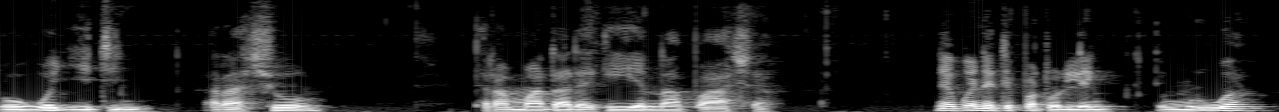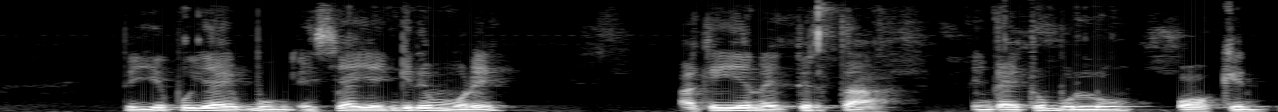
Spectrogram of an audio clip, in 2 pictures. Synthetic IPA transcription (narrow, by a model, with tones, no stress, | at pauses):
to˨˦wo˦d͡ʒi˨ti˨n | a̰˨ɾa˨ʃo˦ | tɛ˨ɾʔa˨ma˦ta˨ɾɛ˨kɪ˦je˦na˦pa˨ʃa˦ | nɛ˦kwɛ˦nɛ˨tɪ˦pa˨to˨lɪ˦ŋte˨mu˦ɾwa˦ | pe˨je˦po˦ja˦i˨ɓo˨ŋḛ˨sja˦jɛ˦ŋɡɪ˦ɾe˦mʊ˨ɾe˦ | a˨ke˦je˦na˨pɪ˦ɾta˨ | ɪ˨ŋɡa˨i˨to˦ɓʊ˨lo˦kɔ˨kɪ˦n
